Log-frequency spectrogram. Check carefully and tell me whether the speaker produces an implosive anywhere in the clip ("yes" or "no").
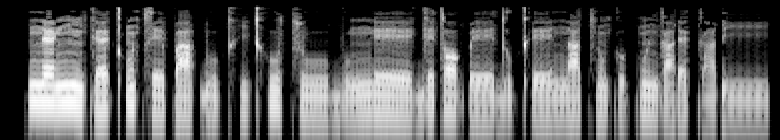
yes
